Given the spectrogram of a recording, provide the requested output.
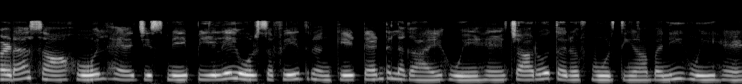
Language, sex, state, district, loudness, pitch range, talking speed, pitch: Hindi, female, Goa, North and South Goa, -19 LUFS, 205-230 Hz, 155 wpm, 215 Hz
